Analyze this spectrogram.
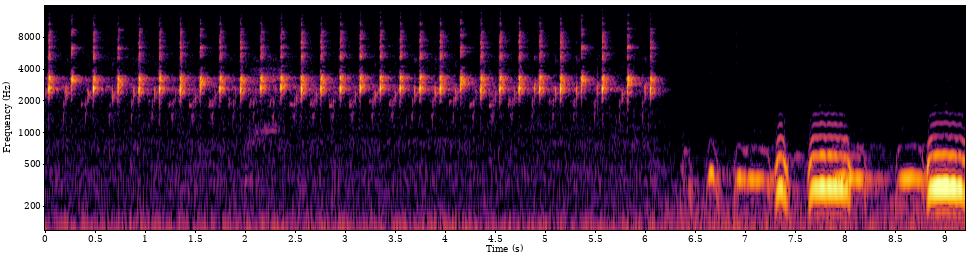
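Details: Great Horned Owls hooting close by in California grassland and high desert: rapid, steady high chirping fills the first six seconds, then deep, soft hoots in uneven groups take over.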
